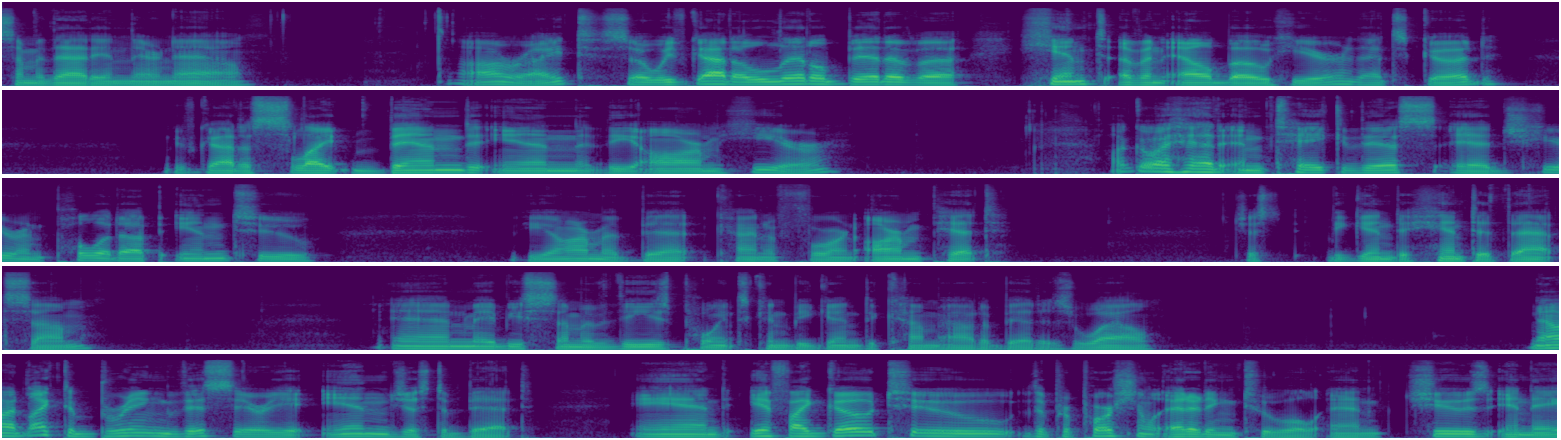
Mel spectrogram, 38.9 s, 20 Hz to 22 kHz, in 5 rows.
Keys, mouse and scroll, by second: 1.2 right click, 1.8 shift+right click, 1.8 a, 2.1 middle click, 4.6 middle click, 5.4 Tab, 5.8 middle click, 7.4 middle click, 9.6 Tab, 10.4 middle click, 12.1 right click, 12.4 middle click, 12.8 scroll up 2, 13.9 ctrl+Tab, 14.8 right click, 15.2 middle click, 17.0 click, 18.6 click, 19.7-20.2 scroll down 1, 20.2 middle click, 21.8 click, 23.1 a, 23.3 Tab, 23.4 scroll down 2, 23.8 middle click, 24.4 Tab, 24.4 scroll up 2, 24.7 middle click, 26.3 right click, 27.4 click, 28.9 right click, 29.6 click, 30.8 middle click, 32.0 right click, 33.5 middle click, 36.6 click.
